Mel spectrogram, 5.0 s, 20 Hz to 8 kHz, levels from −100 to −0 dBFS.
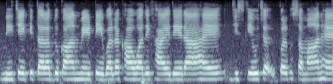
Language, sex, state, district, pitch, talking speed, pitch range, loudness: Hindi, female, Bihar, Kaimur, 205 Hz, 215 wpm, 200-210 Hz, -14 LUFS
